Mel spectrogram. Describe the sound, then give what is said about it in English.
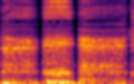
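A voice imitates the heavy, raspy breathing of a silent caller on the phone: three loud, noisy breaths in a row, each broken by a brief pause, with no words spoken. “Food be calling me and hanging up in the middle of the night. Just be breathing like, hello?”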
